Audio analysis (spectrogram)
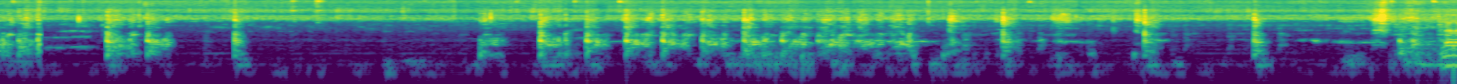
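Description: A spatula stirs and scrapes a blood and egg stir-fry in a pan, giving repeated irregular clinks and scrapes over a faint sizzle, fairly close and steady throughout.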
